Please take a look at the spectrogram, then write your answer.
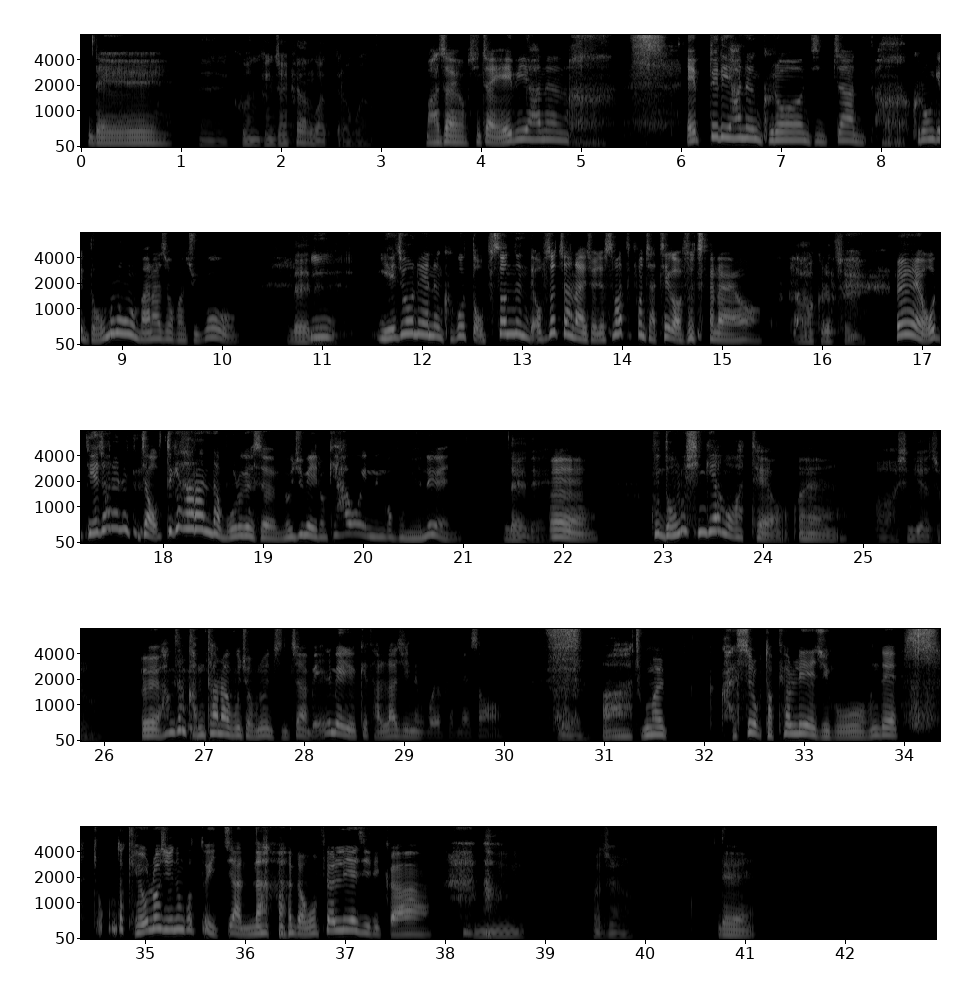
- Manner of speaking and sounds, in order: static; other background noise; other noise; laughing while speaking: "없었잖아요"; laugh; laugh
- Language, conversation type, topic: Korean, unstructured, 기술이 교육 방식에 어떤 영향을 미쳤나요?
